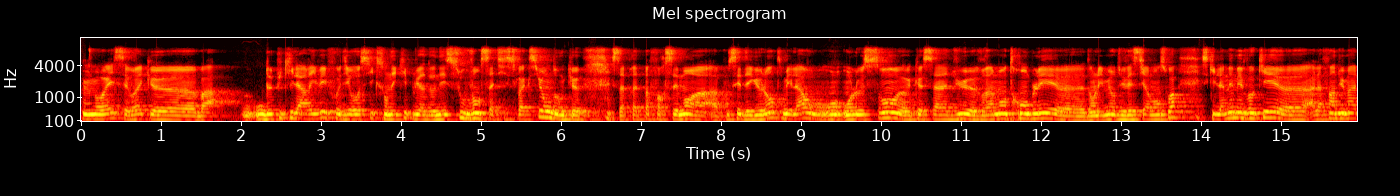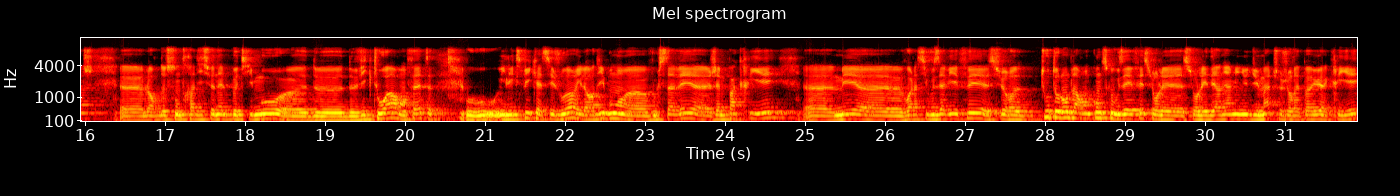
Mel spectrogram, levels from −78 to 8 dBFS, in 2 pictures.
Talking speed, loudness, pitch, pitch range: 220 wpm, -19 LUFS, 140 Hz, 130-155 Hz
